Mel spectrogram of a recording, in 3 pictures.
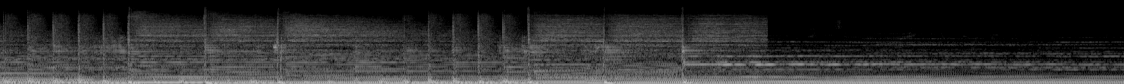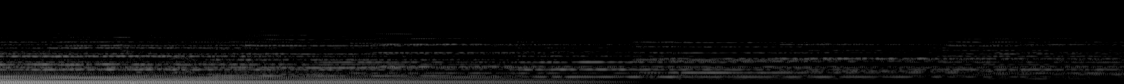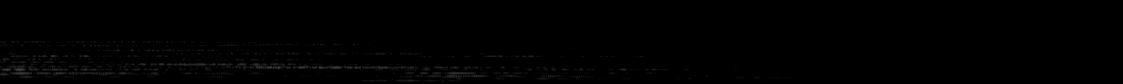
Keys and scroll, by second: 1.1 space, 1.6 c, 2.2 space, 4.3 q, 6.3 space, 7.2 space, 7.9 space, 9.4 space, 10.0 space, 12.8 s, 13.5 z, 17.8 space, 18.4 space, 19.2 c, 19.8 z, 21.3 z, 26.7 q.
